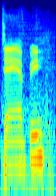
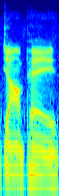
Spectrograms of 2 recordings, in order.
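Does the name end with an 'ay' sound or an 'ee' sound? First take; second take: ee; ay. First: The name ends with an 'ee' sound. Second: The name ends with an 'ay' sound. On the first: The speaker calls it wrong. "it's not Dampy" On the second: The speaker calls it right. "it is probably Dampé, like Pompeii"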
